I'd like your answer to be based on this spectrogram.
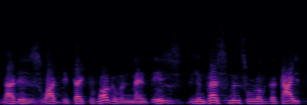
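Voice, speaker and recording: A man's voice: a little high, normal speed, natural voice. A man playing a fussy, long-winded police sergeant in an old radio crime drama, with stilted, formal report phrasing. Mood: earnest, wry. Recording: dull vintage radio recording.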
